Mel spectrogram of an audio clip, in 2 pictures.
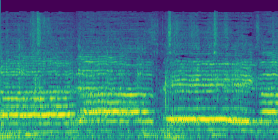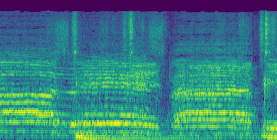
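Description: A group of Bobo Shanti Rastafari marchers chanting together in unison, in sung phrases about a second long with short breaths between them. A brief low rumble comes in about three and a half seconds in.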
